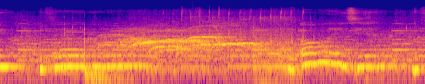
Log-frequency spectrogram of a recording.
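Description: A young female singer performs a pop ballad over a backing track, holding long notes. From about two to five seconds in, the audience cheers and whoops over the music.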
